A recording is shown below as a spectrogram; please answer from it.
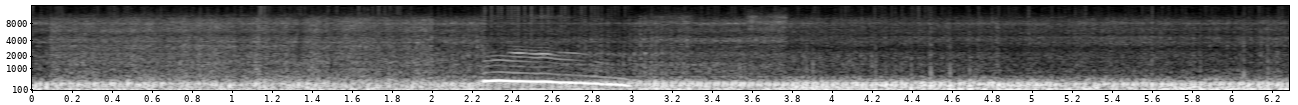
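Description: Motorcycle engines running steadily in a group ride: the rumble of the Honda CTX700N's 670cc parallel twin mixed with Harley-Davidson V-twins following close behind. A short falling tone sounds about two seconds in.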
